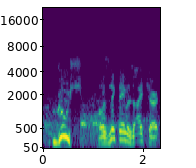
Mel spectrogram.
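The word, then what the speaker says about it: Gwosdz: though gwos DZ is the spelling but it's pronounced Goose well his nickname is ichart and you can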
